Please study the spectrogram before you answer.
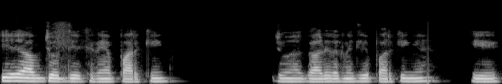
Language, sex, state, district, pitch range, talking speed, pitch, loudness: Hindi, male, Bihar, Supaul, 135-145 Hz, 200 wpm, 140 Hz, -15 LUFS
